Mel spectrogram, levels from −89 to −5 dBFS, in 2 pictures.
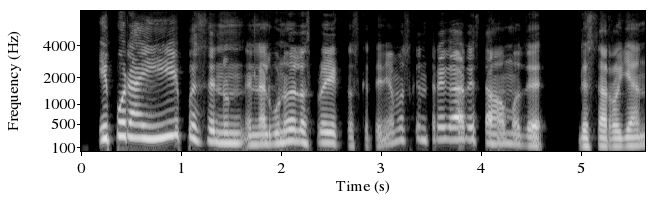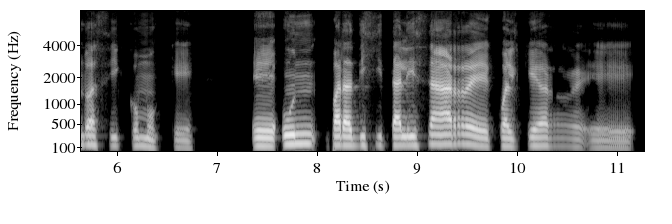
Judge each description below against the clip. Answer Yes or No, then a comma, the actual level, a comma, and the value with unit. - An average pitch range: No, wide, 6.7 semitones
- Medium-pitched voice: Yes, medium, 145 Hz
